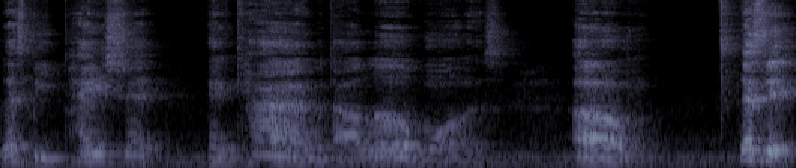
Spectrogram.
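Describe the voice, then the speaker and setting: A man with an American accent speaks with lively intonation. Audible room echo surrounds his voice. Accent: Memphis Southern, comes out when emotional. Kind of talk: casual video message, motivational talk. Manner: conversational, many fillers.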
